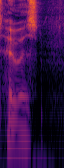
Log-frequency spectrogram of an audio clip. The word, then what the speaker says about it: whores: But it doesn't work unless you know the Scouse pronunciation of whores, which is Hooers.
